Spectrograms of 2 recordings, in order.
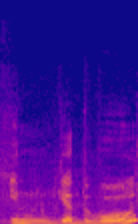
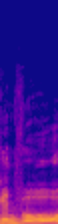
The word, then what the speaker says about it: Irgendwo: And if we look back at your early works like Ingedwu, sorry for my German, one of your earliest tracks is Ingedwu.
